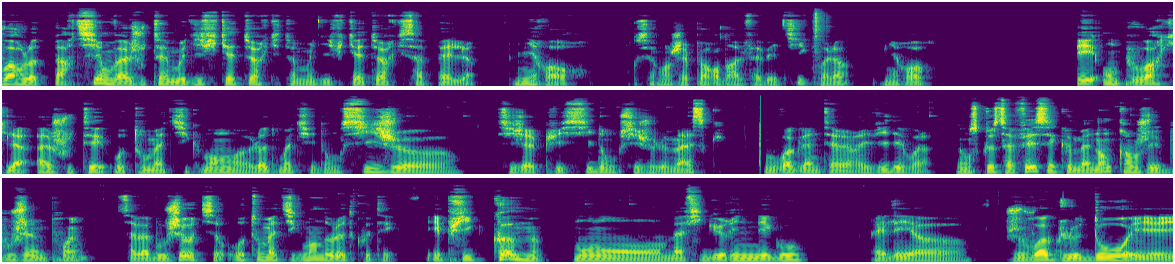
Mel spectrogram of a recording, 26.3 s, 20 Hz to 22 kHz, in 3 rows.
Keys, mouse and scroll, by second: 0.7 click, 7.7 click, 8.1 scroll up 1, 8.1 middle click, 9.7 middle click, 11.6 click, 12.0 click, 12.3-13.0 click, 12.8 click, 13.3 click, 14.0 click, 14.3 middle click, 15.5 click, 15.8 middle click, 16.3 Tab, 17.0 click, 18.2 g, 20.5 scroll down 3, 20.7 middle click, 21.8 click, 22.1 click, 23.9 middle click, 24.5-25.0 scroll up 3, 24.8 middle click, 26.1 middle click.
